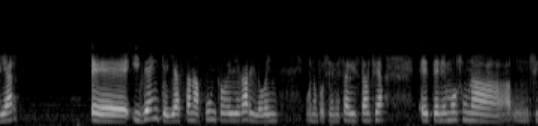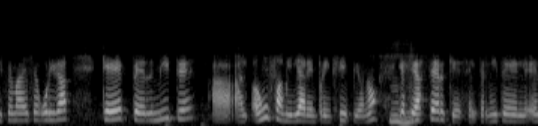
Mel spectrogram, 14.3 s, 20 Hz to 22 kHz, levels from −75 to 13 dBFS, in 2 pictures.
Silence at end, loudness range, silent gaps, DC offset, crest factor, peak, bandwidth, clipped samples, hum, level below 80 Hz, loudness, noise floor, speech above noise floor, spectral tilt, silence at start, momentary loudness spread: 0 s; 5 LU; none; under 0.1%; 20 dB; -6 dBFS; 5.6 kHz; under 0.1%; none; -74 dBFS; -26 LUFS; -63 dBFS; 37 dB; -7 dB/octave; 0 s; 13 LU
